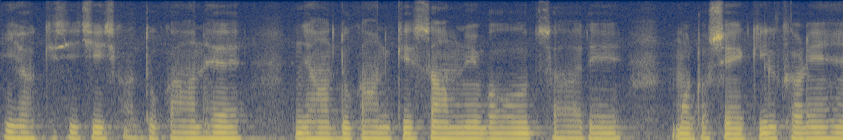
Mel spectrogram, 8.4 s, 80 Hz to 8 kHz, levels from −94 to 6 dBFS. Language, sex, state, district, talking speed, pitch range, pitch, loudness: Hindi, male, Jharkhand, Deoghar, 105 wpm, 115-120 Hz, 120 Hz, -18 LUFS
